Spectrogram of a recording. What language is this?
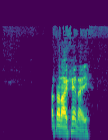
Thai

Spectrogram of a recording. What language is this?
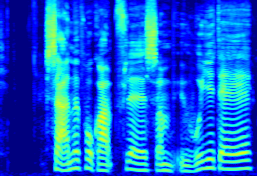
Danish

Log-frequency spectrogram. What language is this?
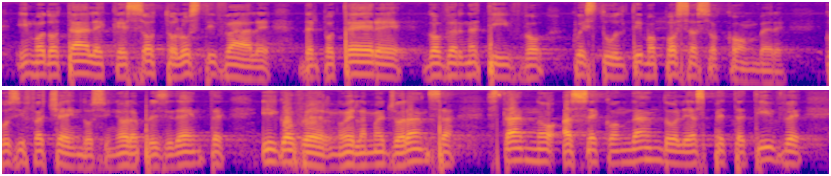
Italian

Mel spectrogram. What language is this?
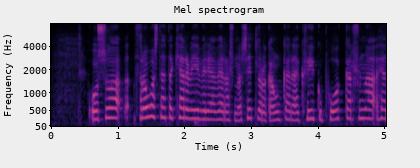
Icelandic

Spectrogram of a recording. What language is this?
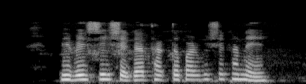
Bangla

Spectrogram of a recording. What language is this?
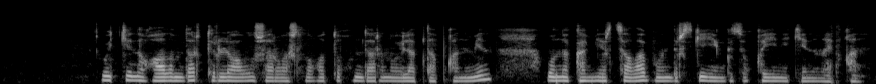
Kazakh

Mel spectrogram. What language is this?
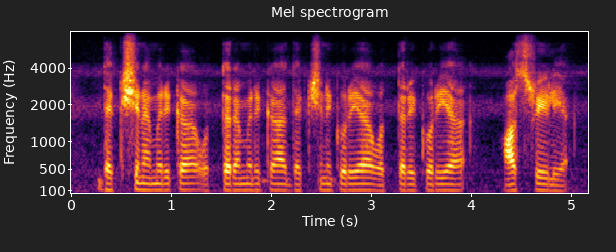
Telugu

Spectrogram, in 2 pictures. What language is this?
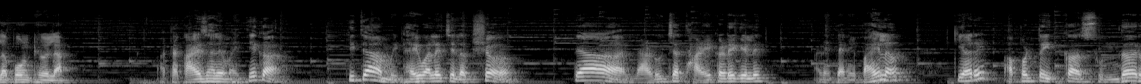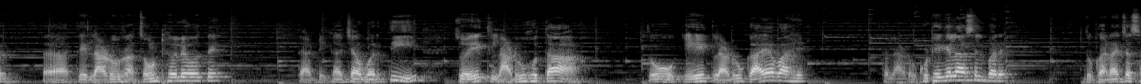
Marathi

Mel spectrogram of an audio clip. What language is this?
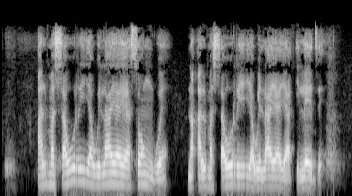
Swahili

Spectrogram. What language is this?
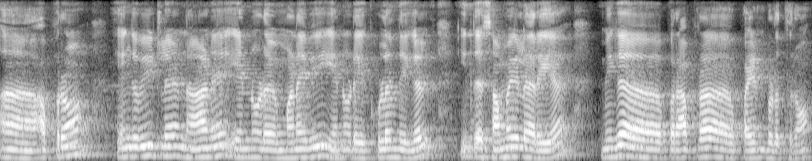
Tamil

